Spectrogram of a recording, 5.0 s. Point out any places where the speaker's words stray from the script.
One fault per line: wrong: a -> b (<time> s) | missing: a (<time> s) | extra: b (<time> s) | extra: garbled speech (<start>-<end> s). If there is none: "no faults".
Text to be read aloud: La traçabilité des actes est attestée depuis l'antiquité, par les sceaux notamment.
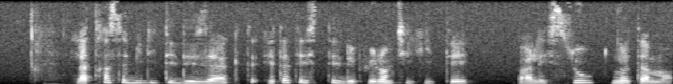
no faults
